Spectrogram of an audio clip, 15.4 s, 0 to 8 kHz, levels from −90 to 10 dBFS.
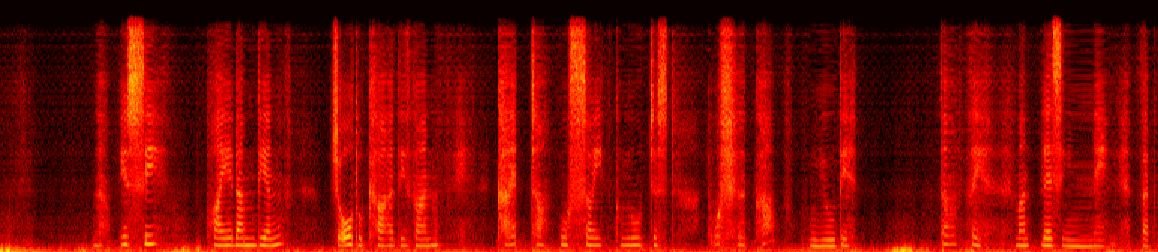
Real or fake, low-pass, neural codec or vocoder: fake; 7.2 kHz; codec, 16 kHz, 0.2 kbps, FocalCodec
